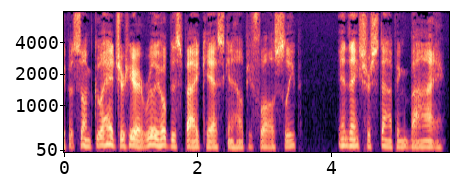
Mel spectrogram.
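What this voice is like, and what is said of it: Soft, slow, slightly creaky voice. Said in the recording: “My voice is on the creaky side of dulcet ... I'm going to talk soft. I'm going to talk slow.”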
